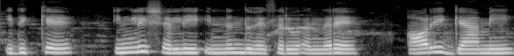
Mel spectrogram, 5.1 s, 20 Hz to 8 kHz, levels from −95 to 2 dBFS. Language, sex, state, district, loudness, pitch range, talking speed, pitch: Kannada, female, Karnataka, Mysore, -20 LUFS, 200-230 Hz, 70 wpm, 215 Hz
